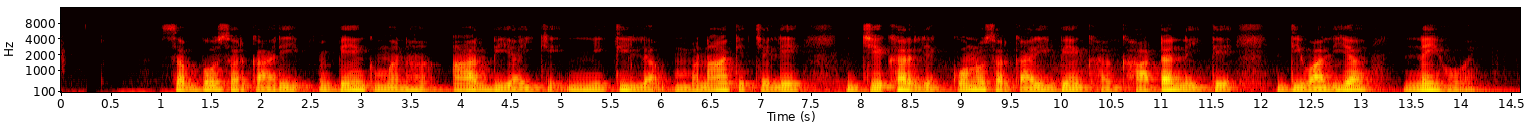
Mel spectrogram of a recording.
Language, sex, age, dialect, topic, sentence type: Chhattisgarhi, male, 25-30, Western/Budati/Khatahi, banking, statement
